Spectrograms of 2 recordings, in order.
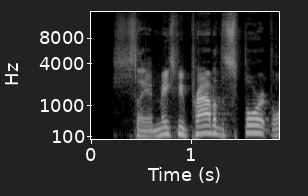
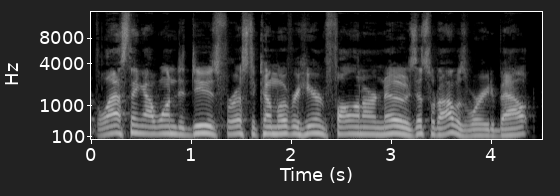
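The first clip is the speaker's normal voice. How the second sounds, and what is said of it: Hardcore Southern NASCAR accent. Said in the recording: “having like a hardcore Southern NASCAR accent attached to it”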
